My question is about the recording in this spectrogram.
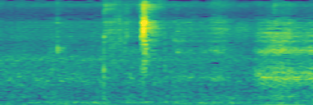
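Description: A thin slice of ham being pulled and torn apart by hand, faint soft handling with one sharp click about a second in.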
